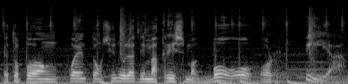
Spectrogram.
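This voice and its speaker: A man hosting and narrating a radio drama in a theatrical, emphatic scripted style, pausing between phrases. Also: mid-range voice. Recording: music playing behind the voice.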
